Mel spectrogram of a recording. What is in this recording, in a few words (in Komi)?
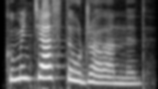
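кымын час ті уджаланныд, Komi, female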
